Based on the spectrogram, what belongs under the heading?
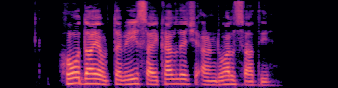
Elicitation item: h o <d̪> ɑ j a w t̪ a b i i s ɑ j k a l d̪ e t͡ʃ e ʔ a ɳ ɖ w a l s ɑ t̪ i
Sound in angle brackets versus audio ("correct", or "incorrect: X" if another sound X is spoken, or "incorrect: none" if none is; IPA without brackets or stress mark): correct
